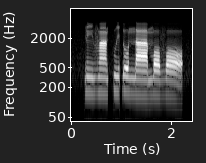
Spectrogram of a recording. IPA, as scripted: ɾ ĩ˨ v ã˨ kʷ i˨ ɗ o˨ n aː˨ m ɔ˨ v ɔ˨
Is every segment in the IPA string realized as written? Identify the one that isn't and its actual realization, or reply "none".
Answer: none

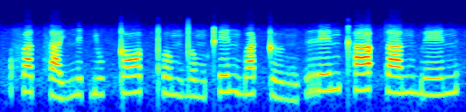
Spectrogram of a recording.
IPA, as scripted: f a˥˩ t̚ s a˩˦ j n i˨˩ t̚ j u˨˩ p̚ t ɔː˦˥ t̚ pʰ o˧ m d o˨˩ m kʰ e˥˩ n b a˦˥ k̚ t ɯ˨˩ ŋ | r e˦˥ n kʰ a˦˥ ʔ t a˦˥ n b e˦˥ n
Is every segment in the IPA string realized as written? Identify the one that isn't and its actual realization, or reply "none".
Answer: p̚ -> k̚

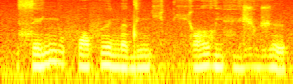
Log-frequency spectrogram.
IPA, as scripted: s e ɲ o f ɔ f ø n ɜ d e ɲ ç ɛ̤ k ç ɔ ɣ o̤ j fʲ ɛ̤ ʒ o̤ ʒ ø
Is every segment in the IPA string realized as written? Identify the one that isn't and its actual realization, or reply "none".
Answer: none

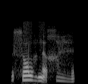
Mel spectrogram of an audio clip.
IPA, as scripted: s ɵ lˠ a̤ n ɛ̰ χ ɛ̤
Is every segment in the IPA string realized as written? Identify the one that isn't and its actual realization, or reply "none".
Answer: none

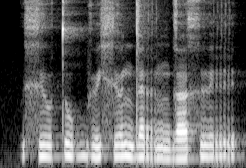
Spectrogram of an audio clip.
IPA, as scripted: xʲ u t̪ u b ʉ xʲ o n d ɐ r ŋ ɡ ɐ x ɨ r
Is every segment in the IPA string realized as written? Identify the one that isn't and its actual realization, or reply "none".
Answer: none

